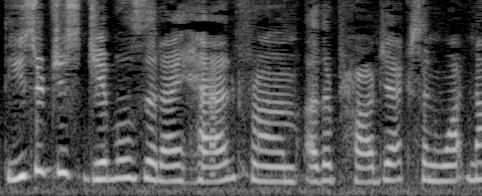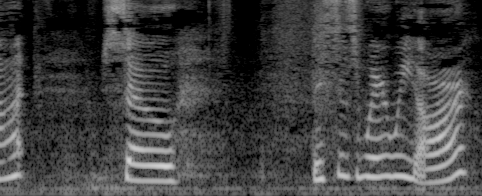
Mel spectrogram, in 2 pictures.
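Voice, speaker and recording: This El Paso, Texas crystal shop owner speaks slowly in a high-sitting, darkish voice while hosting an unscripted, casual video tour. Holding the camera herself in a warehouse, she chats enthusiastically and meanders, and background ambient noise is clearly heard.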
